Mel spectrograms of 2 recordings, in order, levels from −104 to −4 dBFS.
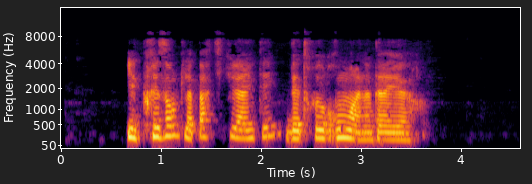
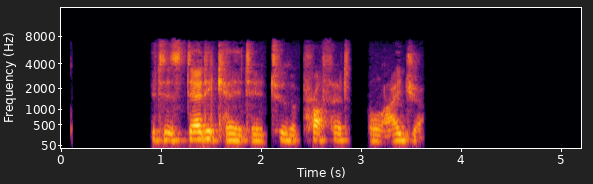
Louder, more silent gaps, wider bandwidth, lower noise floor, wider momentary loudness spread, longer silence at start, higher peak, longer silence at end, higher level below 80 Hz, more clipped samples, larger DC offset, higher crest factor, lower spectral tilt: first, -19 LUFS vs -23 LUFS; second, none vs 2.91-3.06 s; about the same, 7.8 kHz vs 7.6 kHz; about the same, -88 dBFS vs under -90 dBFS; second, 7 LU vs 12 LU; second, 0.65 s vs 0.9 s; about the same, -4 dBFS vs -4 dBFS; second, 1.05 s vs 1.6 s; about the same, -66 dBFS vs -62 dBFS; neither; neither; second, 16 dB vs 22 dB; first, -7.5 dB/octave vs -6 dB/octave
